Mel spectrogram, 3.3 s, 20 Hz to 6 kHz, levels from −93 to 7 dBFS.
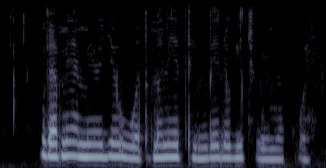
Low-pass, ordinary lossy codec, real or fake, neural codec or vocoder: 5.4 kHz; none; real; none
